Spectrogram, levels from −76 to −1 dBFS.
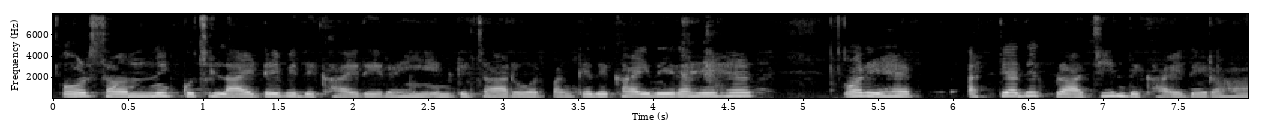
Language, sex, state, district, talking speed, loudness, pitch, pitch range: Hindi, female, Chhattisgarh, Jashpur, 180 wpm, -23 LUFS, 220 Hz, 195-255 Hz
